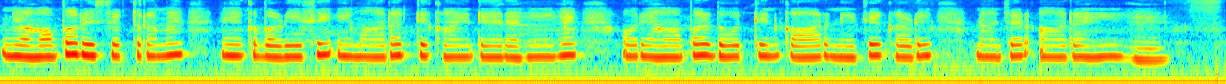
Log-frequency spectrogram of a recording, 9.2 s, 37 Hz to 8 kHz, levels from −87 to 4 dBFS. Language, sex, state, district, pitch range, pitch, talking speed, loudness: Hindi, female, Rajasthan, Jaipur, 215-235 Hz, 220 Hz, 165 wpm, -16 LUFS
